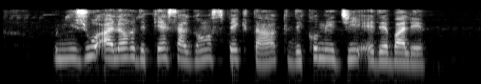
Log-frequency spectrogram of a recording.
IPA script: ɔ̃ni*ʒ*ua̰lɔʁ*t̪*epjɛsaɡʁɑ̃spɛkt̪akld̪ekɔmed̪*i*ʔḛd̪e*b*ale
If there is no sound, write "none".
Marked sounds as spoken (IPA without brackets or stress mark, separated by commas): ʒ, d̪, i, b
